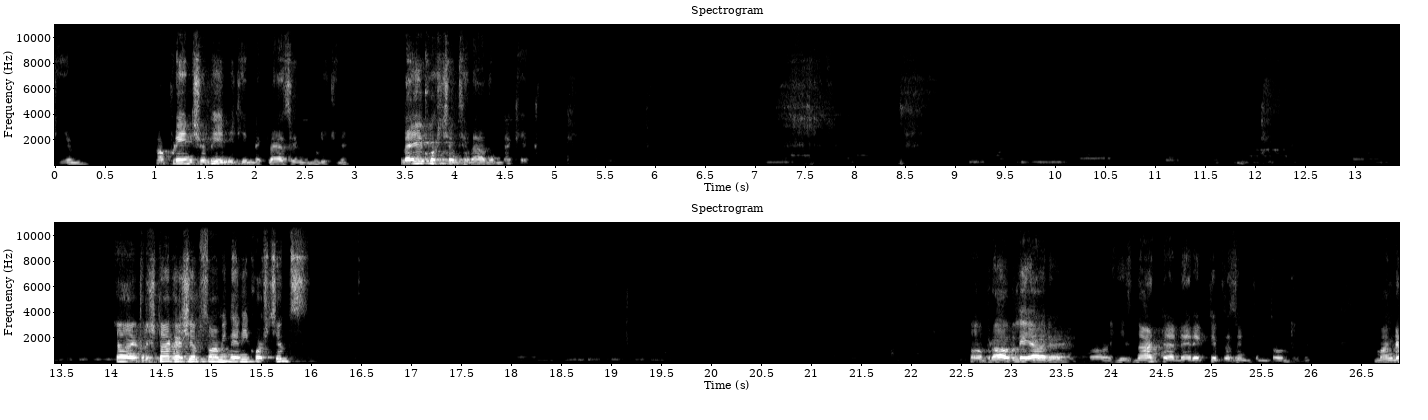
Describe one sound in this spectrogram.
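A middle-aged man speaks calmly into a microphone over an online call, in short bursts with pauses.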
